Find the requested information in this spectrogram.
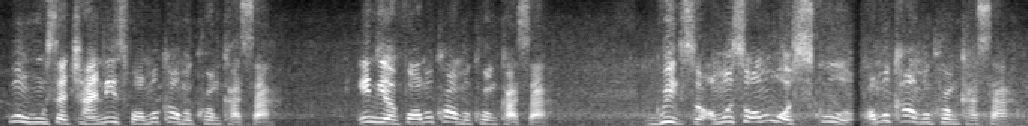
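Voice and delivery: lightly voiced Ghanaian mother insisting; mother urging her kids to speak Twi, lightly mimicked; imitating mom scolding in Twi. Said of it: "she would go on to say".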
